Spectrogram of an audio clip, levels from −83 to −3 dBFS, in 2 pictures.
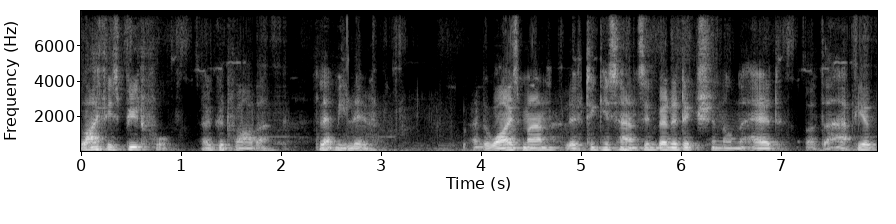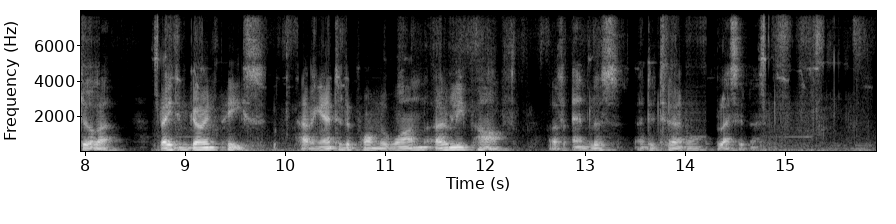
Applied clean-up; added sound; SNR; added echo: neural separator model SepFormer DNS4.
